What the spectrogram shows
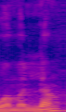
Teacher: نون ساکن کے بعد لام حروف یرملون میں سے ہے، ادغام بلا غنہ ہوگا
